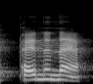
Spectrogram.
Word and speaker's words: penne: się wymawiają Powiedział że rzeczywiście wymawia się penne czyli przez dwa n także Zwracam honor żeby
